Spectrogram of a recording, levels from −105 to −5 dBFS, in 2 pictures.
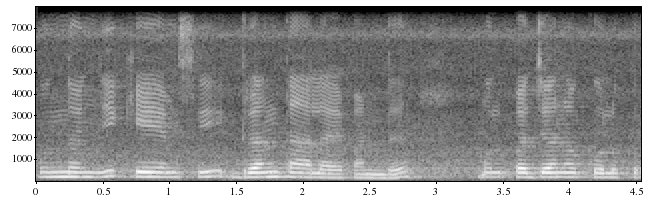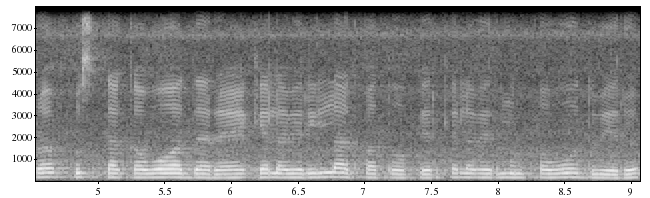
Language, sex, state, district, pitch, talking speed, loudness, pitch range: Tulu, female, Karnataka, Dakshina Kannada, 185 Hz, 100 wpm, -17 LUFS, 180-200 Hz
